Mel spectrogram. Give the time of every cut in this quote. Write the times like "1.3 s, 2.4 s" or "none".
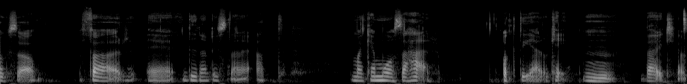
none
